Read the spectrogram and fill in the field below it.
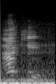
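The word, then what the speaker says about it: ackee: these are the aki it is spelled a c k e e aki now the aki is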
